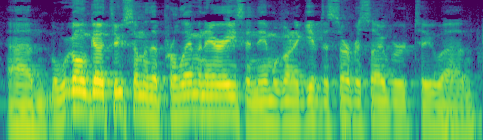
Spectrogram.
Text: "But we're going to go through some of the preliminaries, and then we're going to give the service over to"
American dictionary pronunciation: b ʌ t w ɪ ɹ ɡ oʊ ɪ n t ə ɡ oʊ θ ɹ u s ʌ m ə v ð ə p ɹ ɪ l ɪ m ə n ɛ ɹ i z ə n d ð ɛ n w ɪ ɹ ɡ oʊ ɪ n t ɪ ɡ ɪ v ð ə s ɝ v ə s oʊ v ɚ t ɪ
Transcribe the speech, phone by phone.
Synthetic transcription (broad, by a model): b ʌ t w ɪ ɹ ɡ oʊ ɪ n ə ɡ oʊ θ ɹ u s ʌ m ə v ð ə p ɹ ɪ l ɪ m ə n ɛ ɹ i z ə n ð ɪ n w ɪ ɹ ɡ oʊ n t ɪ ɡ ɪ v ð ə s ɝ v ə s oʊ v ɚ t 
